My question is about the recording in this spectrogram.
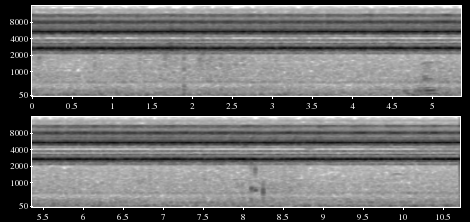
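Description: A steady, high-pitched drone from a chorus of insects, holding unbroken at one level.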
